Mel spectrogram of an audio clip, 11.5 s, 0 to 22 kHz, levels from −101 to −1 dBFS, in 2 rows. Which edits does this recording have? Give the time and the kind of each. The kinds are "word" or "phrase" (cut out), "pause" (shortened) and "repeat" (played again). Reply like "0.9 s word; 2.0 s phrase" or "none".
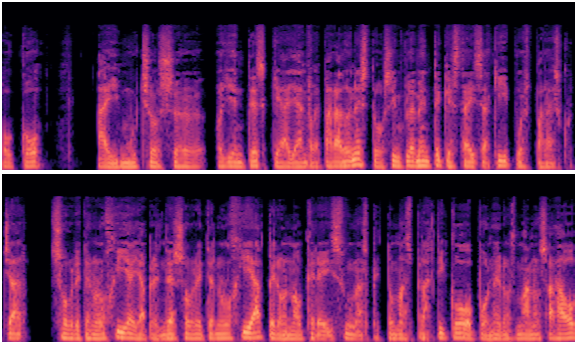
none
